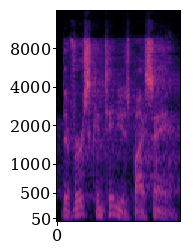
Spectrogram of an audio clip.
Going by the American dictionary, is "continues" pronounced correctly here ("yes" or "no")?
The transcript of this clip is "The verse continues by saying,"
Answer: yes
